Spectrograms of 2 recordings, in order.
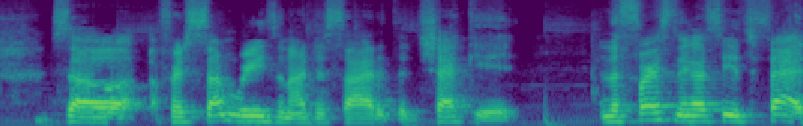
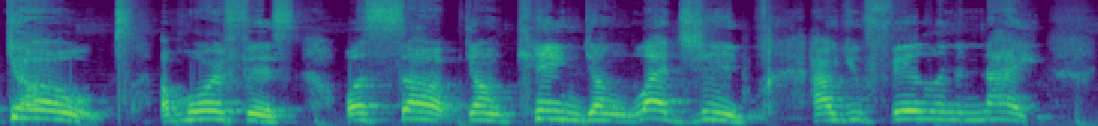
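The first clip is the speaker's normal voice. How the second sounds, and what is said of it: Imitates another person's voice. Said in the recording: “my best Fat Joe impression.”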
